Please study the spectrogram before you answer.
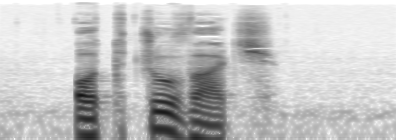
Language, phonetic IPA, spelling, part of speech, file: Polish, [ɔṭˈt͡ʃuvat͡ɕ], odczuwać, verb, Pl-odczuwać.ogg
